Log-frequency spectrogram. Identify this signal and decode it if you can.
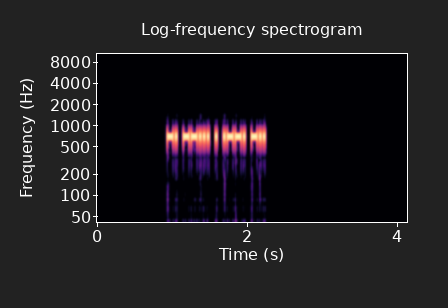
Morse code, heard as a keyed tone, about 46 wpm, 700 Hz. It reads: N7EPD
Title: USA Call Signs - 5 Characters - Repeated 2x - 45wpm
